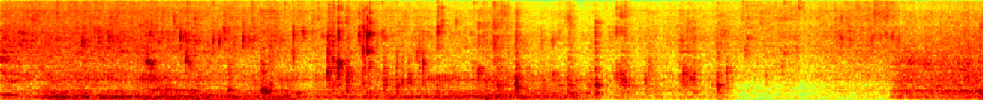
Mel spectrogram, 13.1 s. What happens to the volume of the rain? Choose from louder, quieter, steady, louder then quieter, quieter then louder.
quieter then louder.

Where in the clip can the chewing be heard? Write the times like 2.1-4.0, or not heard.
1.8-9.8.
